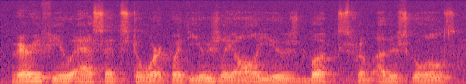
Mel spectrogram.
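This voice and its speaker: With an American accent, the speaker talks at a fairly slow pace with fairly even intonation, amid noticeable background noise and audible room echo. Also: man. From Iowa, US Midwest. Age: 80s+. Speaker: longtime parishioner. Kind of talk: interview reminiscence. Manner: halting with many fillers.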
